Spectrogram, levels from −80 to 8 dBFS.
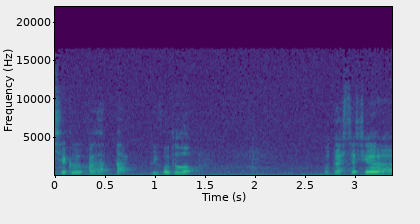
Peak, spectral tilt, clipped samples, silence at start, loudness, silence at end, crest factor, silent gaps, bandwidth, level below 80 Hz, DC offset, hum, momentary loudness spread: -8 dBFS; -4 dB/octave; under 0.1%; 0 s; -29 LUFS; 0 s; 20 dB; none; 17 kHz; -48 dBFS; under 0.1%; none; 19 LU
